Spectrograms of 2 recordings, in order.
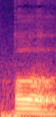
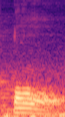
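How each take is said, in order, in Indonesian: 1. Vokalnya 'a' terbuka. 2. Vokalnya bulat seperti 'o'. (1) "ta fathah bunyinya ta" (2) "bukannya to"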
